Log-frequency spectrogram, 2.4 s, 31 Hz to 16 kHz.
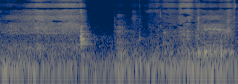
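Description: Faint rubbing and scraping for about a second, as the breaker bar's socket is pulled off the 22 mm strut-to-knuckle nut it has just broken loose.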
